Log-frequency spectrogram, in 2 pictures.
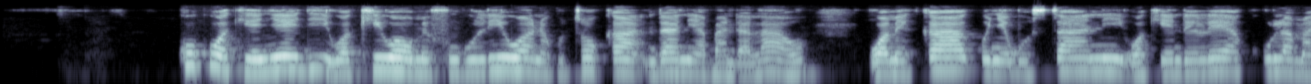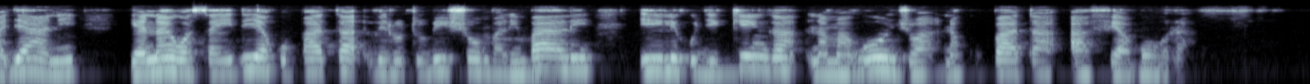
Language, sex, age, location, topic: Swahili, female, 36-49, Dar es Salaam, agriculture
